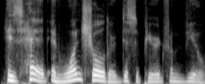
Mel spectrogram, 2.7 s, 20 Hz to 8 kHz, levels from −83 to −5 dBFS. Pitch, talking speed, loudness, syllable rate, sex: 135 Hz, 175 wpm, -16 LUFS, 4.9 syllables/s, male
